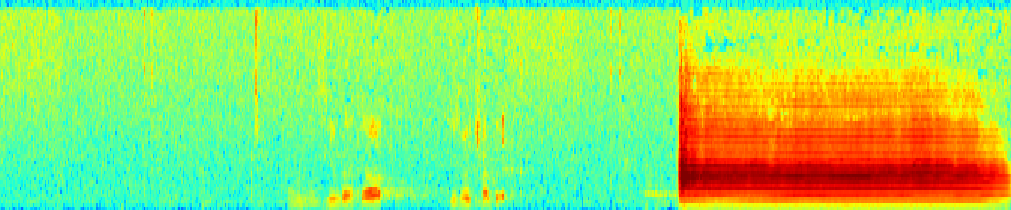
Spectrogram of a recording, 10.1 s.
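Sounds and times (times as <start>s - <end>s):
speech: 2.9s - 5.2s
trumpet holding A below middle C at 220 hertz: 6.8s - 10.1s.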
